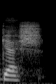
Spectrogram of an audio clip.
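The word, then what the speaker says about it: geas: How do you say this? Is it Gia? Gesh. Gesh, I think is how you pronounce it.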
